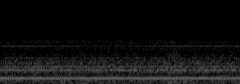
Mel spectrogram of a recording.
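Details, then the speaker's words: HP Pavilion desktop running Windows 2000: a constant airy roar with a low drone, like a vacuum cleaner; the computer is loud and the owner thinks it needs a new fan somewhere. "and this desktop is pretty loud too if you can tell in the background I think it needs a new fan somewhere uh but it almost sounds like a like a vacuum cleaner down there"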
